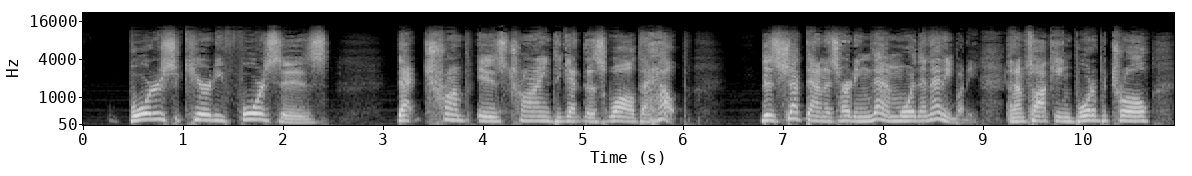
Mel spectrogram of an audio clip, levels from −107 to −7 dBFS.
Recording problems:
garbled, watery; slightly

